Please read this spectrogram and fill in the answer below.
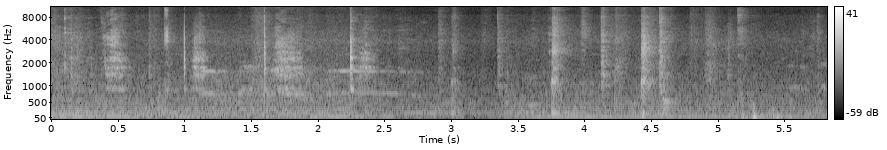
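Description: Metal fork clinking and scraping against a plate in irregular sharp ticks while someone eats.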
